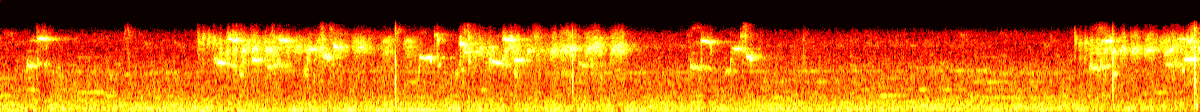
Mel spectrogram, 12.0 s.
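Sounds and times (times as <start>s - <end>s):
bird singing: 0.0s - 7.7s, 9.6s - 12.0s.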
